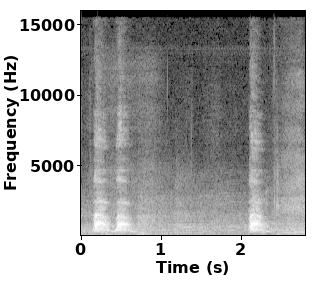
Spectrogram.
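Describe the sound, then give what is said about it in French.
A small dog barks: two quick yaps in a row, a pause, then one more sharp yap, with no talking. “Qui par magie se transforma en gentil petit chien.”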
